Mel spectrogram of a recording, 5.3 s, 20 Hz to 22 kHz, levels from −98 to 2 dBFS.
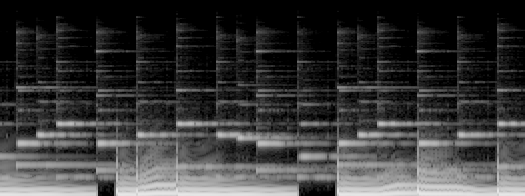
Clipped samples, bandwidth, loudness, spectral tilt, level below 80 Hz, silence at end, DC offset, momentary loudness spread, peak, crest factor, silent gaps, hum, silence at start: under 0.1%; 3.7 kHz; -16 LUFS; -9.5 dB/octave; -14 dBFS; 0 s; 0.8%; 7 LU; -6 dBFS; 8 dB; none; none; 0 s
